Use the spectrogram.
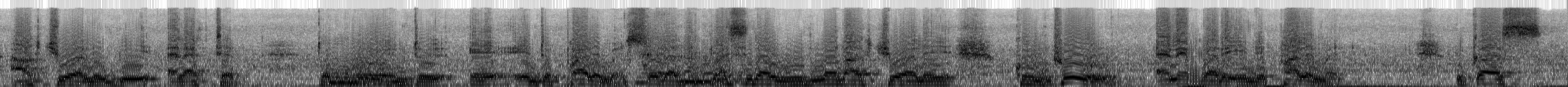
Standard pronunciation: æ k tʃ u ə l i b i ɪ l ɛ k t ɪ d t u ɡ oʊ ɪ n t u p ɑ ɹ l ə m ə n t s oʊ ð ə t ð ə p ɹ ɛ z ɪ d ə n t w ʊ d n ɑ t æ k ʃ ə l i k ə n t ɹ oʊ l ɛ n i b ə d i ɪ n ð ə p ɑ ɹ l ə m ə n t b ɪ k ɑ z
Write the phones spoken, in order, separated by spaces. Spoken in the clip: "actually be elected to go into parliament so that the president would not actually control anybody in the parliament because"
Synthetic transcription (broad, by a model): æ k tʃ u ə l i b i ɪ l ɛ k t ɪ d t u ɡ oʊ ɪ n t u p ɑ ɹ l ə m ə n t s oʊ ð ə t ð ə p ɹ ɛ s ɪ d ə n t w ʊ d n ɑ t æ k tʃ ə l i k ə n t ɹ oʊ l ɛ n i b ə d i ɪ n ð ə p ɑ ɹ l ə m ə n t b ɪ k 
